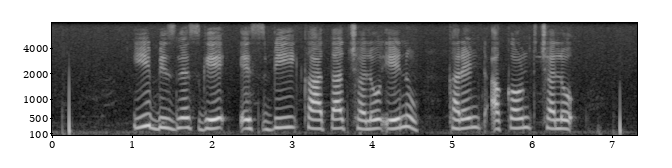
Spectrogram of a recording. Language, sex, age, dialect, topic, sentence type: Kannada, female, 18-24, Northeastern, banking, question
